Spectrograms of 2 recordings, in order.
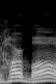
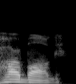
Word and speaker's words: Harbaugh: Is it Harbaugh or Harbog? Harbaugh. You sure? Yes. Positive.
